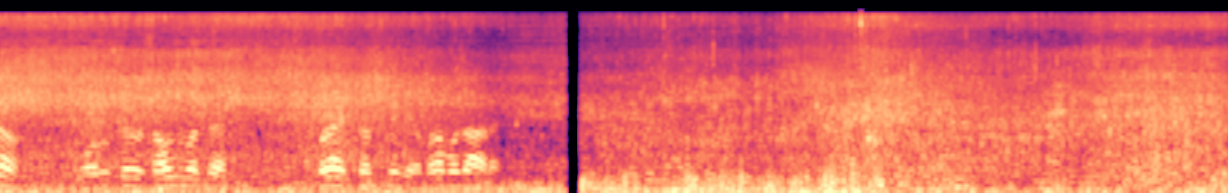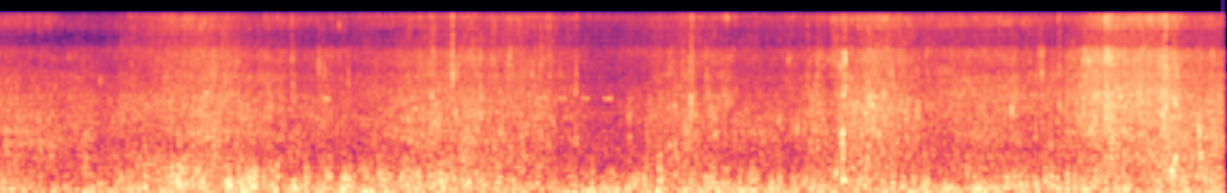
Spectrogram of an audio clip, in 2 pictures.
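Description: Wind blows across the microphone.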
